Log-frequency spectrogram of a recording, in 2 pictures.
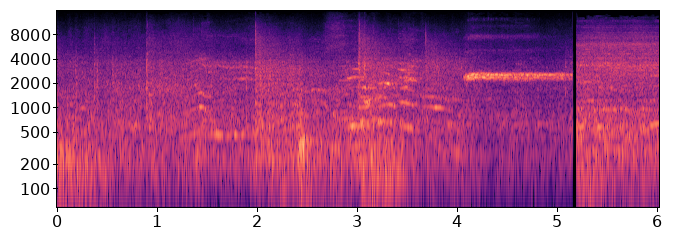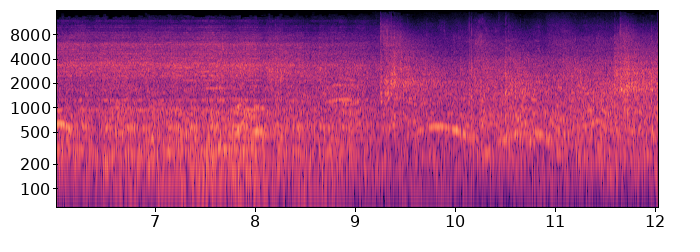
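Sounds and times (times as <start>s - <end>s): hubbub of crowd and players: 0.0s - 12.0s.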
